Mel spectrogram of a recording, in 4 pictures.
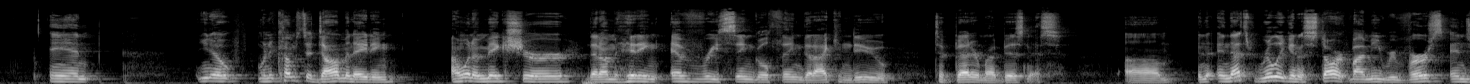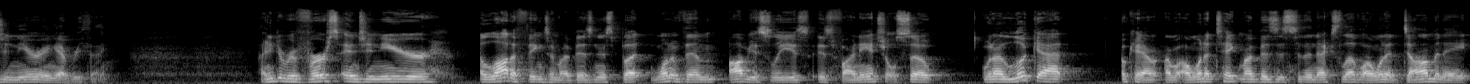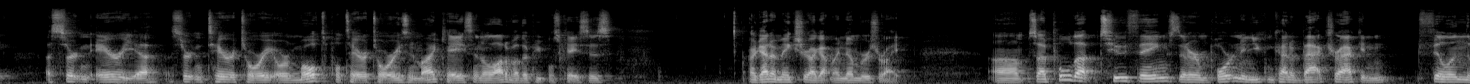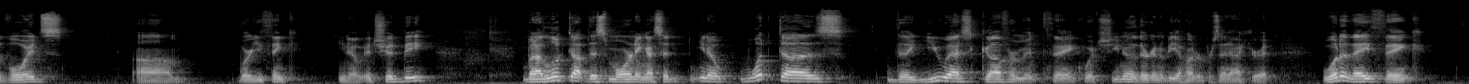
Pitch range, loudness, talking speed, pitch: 100-130 Hz, -21 LUFS, 170 wpm, 115 Hz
